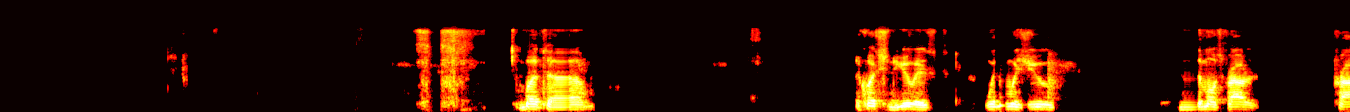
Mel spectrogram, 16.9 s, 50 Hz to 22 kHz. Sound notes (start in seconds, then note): 5.2 sniffs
